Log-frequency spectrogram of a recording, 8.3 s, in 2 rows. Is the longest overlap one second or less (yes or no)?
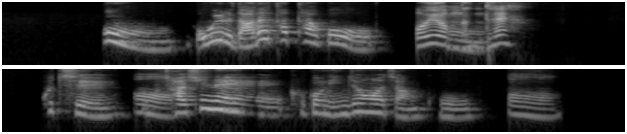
yes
